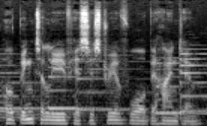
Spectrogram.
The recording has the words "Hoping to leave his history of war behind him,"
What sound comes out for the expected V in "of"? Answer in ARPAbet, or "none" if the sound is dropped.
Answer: V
